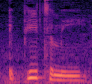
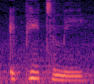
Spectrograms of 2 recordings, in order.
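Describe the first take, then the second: The two takes are said the same way.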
